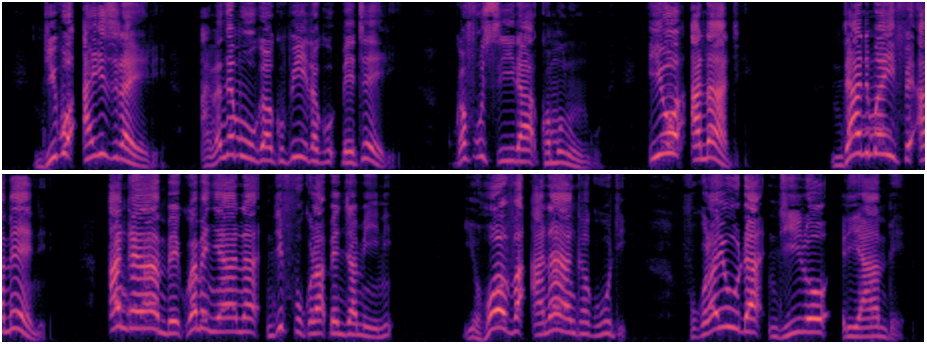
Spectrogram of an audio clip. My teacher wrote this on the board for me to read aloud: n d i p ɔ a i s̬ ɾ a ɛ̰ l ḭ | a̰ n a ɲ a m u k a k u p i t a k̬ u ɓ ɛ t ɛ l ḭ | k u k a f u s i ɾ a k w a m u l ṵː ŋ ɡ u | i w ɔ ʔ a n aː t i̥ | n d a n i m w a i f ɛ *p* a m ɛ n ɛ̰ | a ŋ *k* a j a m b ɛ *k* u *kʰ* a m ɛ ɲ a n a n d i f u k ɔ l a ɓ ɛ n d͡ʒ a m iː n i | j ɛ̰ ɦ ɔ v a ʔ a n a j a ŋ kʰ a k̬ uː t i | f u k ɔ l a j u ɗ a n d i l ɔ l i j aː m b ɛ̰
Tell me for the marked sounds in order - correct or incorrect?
incorrect: ʔ, incorrect: ɡ, correct, incorrect: k

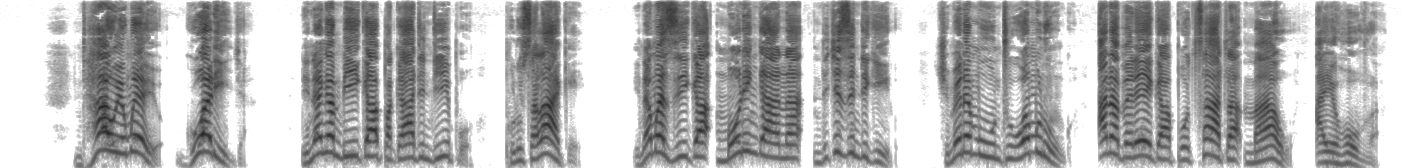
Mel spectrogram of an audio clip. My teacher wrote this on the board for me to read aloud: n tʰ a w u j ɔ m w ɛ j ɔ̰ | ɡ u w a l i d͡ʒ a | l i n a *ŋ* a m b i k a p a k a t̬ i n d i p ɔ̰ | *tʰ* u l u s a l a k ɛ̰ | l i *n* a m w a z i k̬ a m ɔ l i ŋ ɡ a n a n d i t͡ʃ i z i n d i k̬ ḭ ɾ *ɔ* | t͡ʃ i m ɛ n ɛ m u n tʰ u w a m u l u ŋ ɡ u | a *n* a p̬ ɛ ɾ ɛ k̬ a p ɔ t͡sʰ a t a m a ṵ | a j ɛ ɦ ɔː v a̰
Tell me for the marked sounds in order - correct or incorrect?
correct, incorrect: pʰ, correct, correct, correct

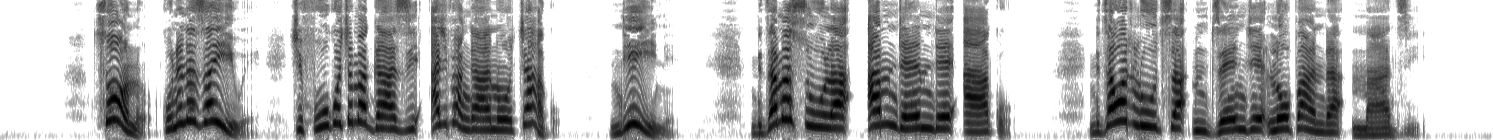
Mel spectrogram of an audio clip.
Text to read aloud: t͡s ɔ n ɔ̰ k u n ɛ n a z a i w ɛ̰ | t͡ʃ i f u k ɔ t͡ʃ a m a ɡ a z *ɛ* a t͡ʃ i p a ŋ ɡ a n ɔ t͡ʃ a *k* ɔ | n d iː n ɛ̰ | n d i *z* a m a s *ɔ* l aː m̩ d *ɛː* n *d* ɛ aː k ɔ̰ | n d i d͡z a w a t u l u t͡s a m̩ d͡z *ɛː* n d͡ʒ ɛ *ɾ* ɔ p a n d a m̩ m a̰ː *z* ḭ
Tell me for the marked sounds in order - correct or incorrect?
incorrect: i, correct, incorrect: d͡z, incorrect: u, incorrect: ɛ, correct, incorrect: ɛ, incorrect: l, incorrect: d͡z

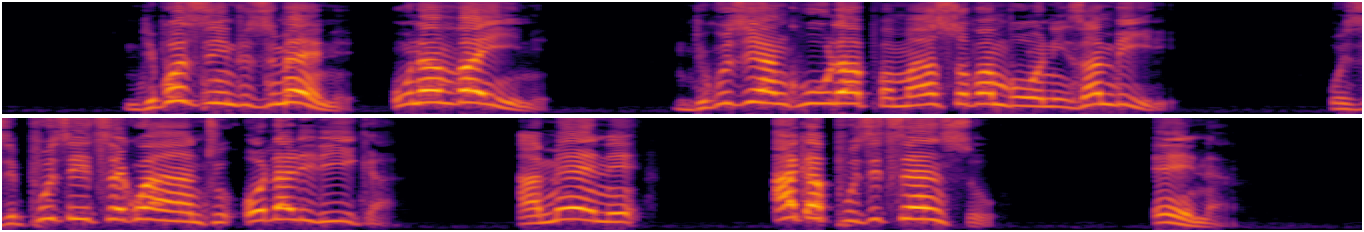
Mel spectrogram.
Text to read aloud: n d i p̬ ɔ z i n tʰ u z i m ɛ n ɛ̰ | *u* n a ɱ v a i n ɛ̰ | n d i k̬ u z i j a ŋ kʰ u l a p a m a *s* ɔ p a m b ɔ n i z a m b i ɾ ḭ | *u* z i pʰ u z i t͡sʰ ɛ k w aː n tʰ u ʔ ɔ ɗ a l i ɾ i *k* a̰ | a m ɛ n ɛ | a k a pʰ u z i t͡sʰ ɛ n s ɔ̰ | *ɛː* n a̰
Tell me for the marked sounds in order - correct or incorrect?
correct, correct, correct, correct, correct

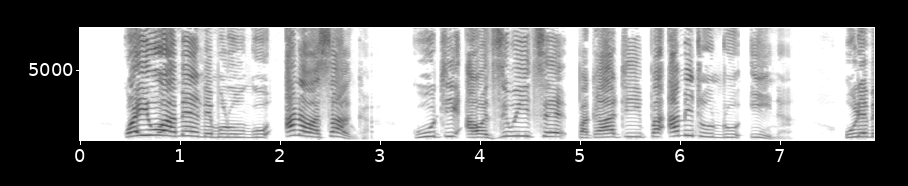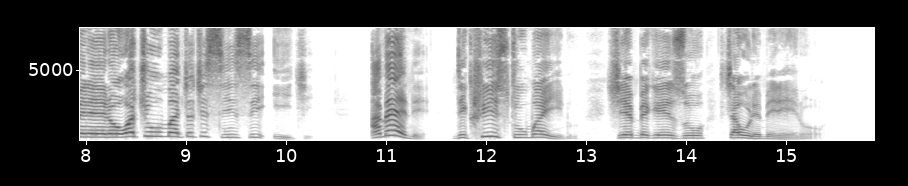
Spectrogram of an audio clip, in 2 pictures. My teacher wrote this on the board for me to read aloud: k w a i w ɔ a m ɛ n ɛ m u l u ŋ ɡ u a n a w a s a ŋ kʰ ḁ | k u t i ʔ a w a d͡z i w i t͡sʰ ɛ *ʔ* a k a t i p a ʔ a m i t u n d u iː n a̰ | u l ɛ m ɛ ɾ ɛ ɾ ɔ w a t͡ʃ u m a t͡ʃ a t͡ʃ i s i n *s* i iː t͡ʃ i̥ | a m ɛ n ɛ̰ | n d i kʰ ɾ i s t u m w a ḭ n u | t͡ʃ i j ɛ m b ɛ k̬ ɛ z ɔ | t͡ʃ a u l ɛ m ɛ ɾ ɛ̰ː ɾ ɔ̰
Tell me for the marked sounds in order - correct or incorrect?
incorrect: p, correct

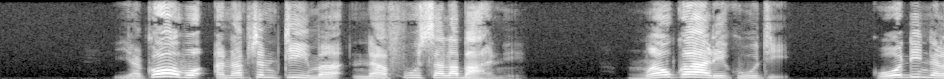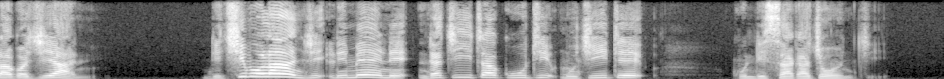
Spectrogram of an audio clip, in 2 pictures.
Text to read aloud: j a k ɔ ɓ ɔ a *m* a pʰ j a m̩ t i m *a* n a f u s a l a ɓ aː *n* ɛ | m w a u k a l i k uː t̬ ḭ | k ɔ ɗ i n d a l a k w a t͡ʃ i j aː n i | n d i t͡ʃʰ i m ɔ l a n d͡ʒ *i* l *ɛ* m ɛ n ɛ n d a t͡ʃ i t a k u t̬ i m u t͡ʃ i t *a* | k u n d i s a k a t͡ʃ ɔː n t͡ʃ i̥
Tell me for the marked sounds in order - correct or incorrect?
incorrect: n, correct, correct, correct, incorrect: i, incorrect: ɛ

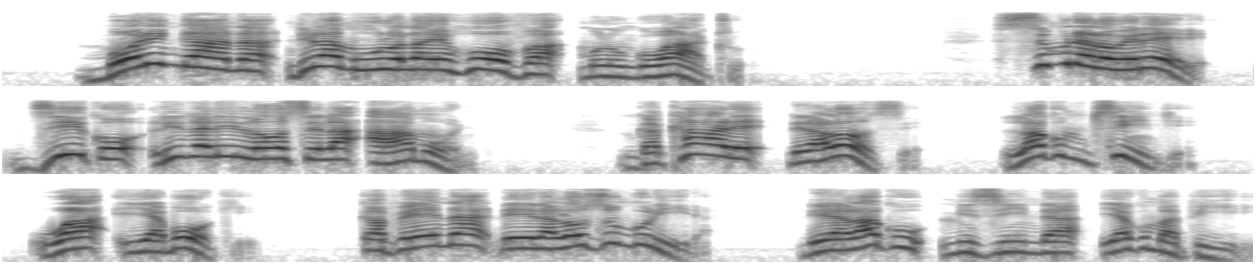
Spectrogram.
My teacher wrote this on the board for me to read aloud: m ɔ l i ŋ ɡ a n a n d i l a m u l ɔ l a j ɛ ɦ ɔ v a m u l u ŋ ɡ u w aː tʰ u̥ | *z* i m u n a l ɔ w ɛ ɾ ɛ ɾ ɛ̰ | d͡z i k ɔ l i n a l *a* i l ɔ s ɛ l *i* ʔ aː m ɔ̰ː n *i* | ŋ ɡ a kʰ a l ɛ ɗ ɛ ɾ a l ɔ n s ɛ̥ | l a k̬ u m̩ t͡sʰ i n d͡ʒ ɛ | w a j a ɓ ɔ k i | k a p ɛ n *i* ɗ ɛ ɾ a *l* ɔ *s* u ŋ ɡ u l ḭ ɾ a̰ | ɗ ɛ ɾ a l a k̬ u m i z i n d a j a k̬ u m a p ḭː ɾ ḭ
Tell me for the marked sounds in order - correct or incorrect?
incorrect: s, incorrect: i, incorrect: a, correct, incorrect: a, correct, incorrect: z

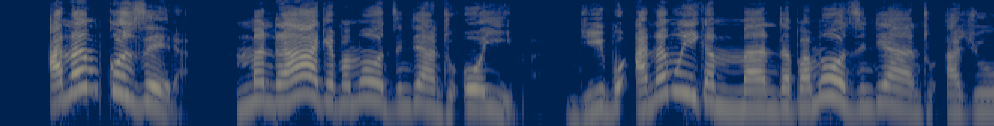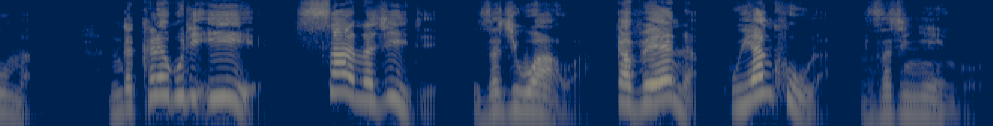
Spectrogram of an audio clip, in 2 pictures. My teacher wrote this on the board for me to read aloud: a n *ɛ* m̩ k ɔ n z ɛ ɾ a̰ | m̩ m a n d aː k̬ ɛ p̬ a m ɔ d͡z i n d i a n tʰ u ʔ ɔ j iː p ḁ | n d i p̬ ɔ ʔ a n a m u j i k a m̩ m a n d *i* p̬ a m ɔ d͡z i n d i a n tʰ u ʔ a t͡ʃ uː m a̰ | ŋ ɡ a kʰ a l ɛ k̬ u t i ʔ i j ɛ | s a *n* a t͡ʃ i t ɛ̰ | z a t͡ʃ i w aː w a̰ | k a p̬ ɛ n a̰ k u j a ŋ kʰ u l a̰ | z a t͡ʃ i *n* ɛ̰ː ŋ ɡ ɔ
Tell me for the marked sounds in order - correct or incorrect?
incorrect: a, incorrect: a, correct, incorrect: ɲ

